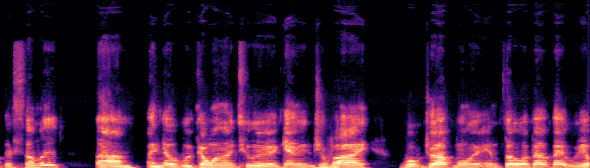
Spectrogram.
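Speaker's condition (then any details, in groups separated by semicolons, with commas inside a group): Cerebral palsy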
